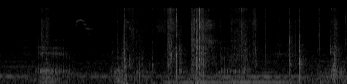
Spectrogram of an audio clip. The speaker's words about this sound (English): All right, so let's see what we have. I'm shuffling. Y'all can hear me shuffling. Okay, let's see what's going on.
